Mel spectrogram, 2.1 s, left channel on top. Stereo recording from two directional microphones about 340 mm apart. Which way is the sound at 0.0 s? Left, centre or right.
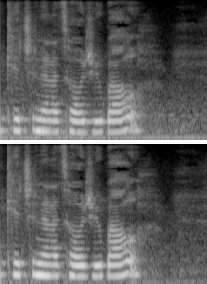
Right.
